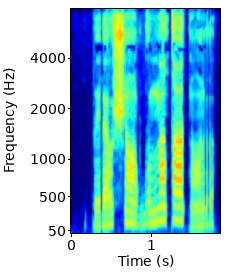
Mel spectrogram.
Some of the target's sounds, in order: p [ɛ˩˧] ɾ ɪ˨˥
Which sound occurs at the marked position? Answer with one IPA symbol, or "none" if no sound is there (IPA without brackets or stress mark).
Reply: ɪ˩˧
